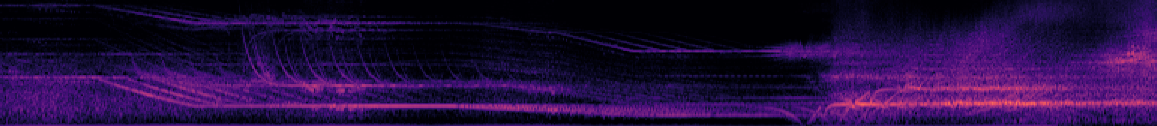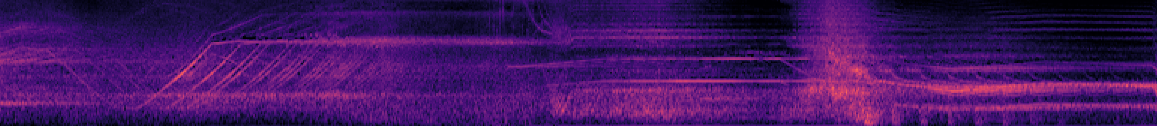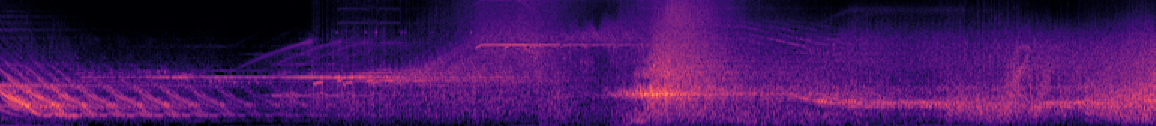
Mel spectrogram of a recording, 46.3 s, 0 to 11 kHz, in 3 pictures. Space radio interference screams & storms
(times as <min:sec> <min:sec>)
0:20.5 0:29.4, 0:35.0 0:46.2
